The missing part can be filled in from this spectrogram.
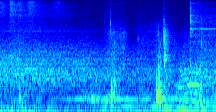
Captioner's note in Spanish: quejido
